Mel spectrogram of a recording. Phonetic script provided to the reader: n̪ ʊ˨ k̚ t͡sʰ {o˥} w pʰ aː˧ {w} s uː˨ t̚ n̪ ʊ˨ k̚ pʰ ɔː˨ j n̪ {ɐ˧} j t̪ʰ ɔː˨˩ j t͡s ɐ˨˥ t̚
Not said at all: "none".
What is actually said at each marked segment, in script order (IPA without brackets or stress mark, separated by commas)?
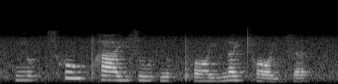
o˥, j, ɐ˧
